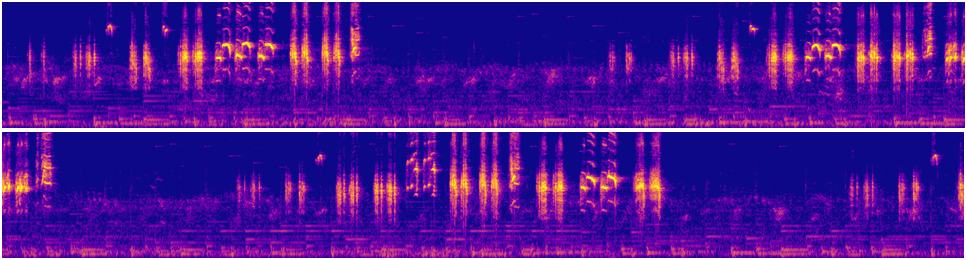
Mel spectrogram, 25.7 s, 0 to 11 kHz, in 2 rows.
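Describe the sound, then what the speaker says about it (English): Great reed warbler singing alone in three loud bursts of harsh, chattering, repetitive song phrases, separated by quieter pauses. "Bird number 2, the great reed warbler."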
